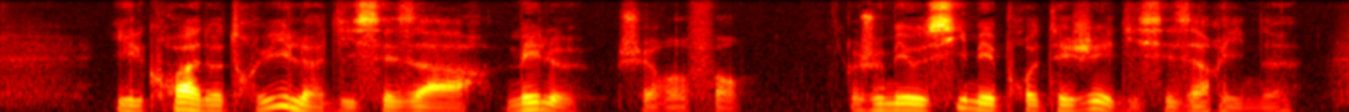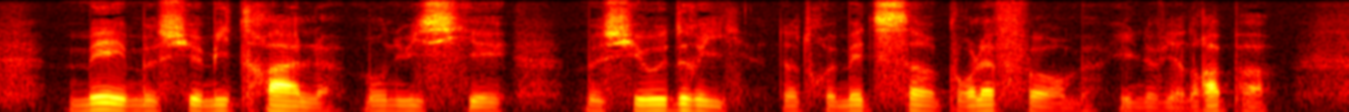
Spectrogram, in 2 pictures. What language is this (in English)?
French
